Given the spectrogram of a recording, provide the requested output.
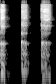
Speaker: but when you are asleep it sounds like if you're living with somebody with sleep apnea and most of you notice it sounds like they're dying in the sleep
